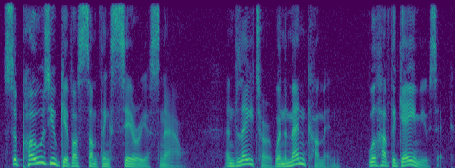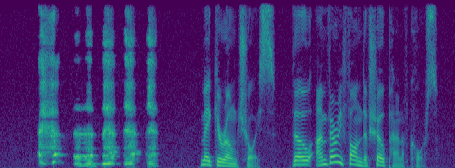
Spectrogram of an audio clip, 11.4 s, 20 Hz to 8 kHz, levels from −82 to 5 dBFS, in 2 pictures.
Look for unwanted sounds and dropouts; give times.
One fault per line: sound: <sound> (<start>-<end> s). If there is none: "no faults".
sound: throat clearing (6.2-7.7 s)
